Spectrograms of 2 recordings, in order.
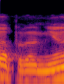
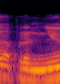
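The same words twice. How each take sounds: Both takes have the same delivery.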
